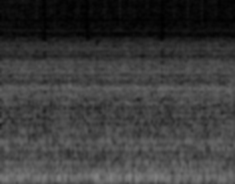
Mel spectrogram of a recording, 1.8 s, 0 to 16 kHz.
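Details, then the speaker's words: 1960s/70s MIRANO vintage Japanese tube tape echo with the tape motor off: faint steady low mains hum with a crackle behind it, from aged capacitors. The unit needs a recap. "So let's turn the motor on. However, I'm going to pause for a second and just listen to the crackling hum that is existing."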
